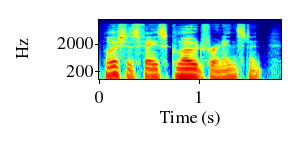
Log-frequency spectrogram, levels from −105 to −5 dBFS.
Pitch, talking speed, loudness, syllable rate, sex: 120 Hz, 195 wpm, -19 LUFS, 6.4 syllables/s, male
